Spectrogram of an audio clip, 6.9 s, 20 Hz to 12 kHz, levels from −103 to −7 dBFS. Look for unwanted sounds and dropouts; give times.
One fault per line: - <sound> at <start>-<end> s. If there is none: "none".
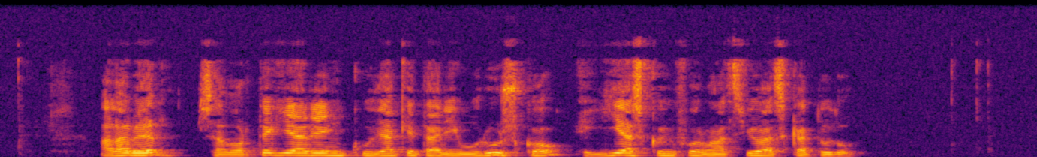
none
